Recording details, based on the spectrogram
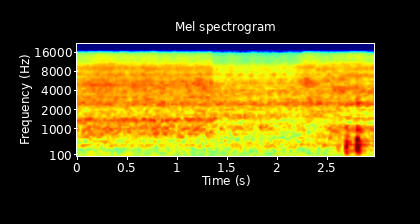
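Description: Chicken pieces hit browned fried onions in a pan for chicken kosha, giving a steady, bright sizzling hiss throughout, with a couple of brief utensil knocks near the end.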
